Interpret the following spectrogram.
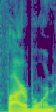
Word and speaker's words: Firebourne: And the name of name of the clan in our game was Firebourne, and it's B-O-U-R-N. That's how it's spelled. Like Born Identity.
